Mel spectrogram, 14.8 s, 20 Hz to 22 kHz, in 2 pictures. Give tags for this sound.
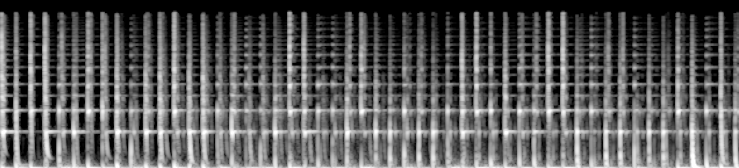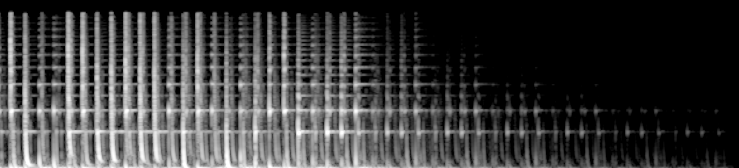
130bpm; arpeggio; electronic; loop; multi-sample; synth; waldorf

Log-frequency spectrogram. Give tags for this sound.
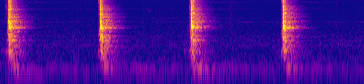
bpm; metronome; metronome-loop

